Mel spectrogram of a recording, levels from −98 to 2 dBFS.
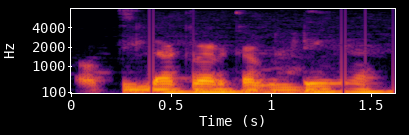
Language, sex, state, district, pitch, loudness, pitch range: Hindi, male, Bihar, Muzaffarpur, 95 Hz, -23 LUFS, 90-100 Hz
